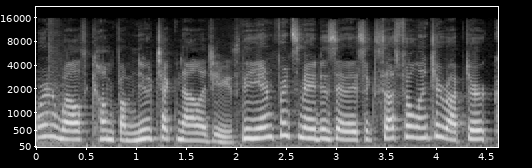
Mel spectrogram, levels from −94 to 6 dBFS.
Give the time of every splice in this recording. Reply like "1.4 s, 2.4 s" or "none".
1.9 s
